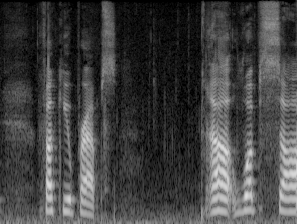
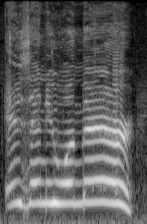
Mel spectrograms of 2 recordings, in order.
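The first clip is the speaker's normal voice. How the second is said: slow, higher call out; mock yell; 5 semitones higher, 3 dB louder, slower than usual. Janitor calling out to the hidden students, a mock yell. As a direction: call slowly into the dark. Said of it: "yelled Mister Norris".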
